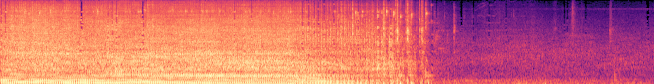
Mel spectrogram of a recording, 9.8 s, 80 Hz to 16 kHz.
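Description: A small pressure washer engine runs steadily at a constant 3,700 RPM, loud and close with a dense mechanical roar. Partway through, its tone shifts and then cuts off sharply, leaving quiet background.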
